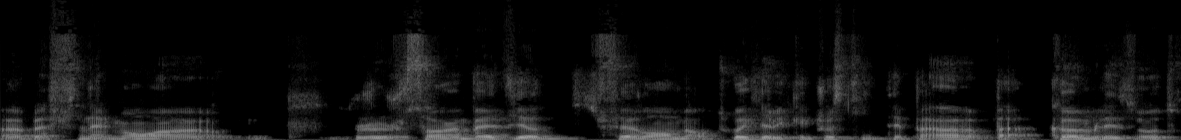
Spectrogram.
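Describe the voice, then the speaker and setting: At a fairly quick pace, the speaker uses an ordinary speaking voice. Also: man. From eastern France, Franco-German border. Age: 30s. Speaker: public health researcher and podcaster. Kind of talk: interview testimony.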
